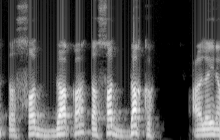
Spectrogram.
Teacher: سواد موٹا ہے اور کاف بھی موٹا ہے، تا پتلا ہے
